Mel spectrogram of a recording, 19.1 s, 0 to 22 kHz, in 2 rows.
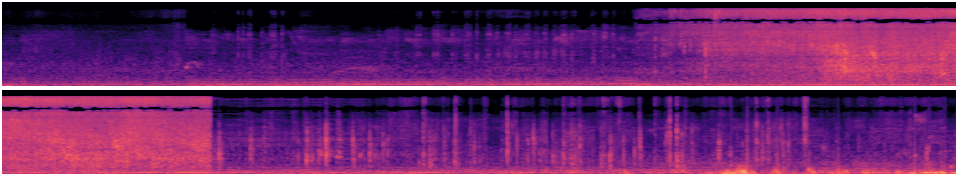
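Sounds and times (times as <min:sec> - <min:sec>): light clicks and scratches: 0:01.6 - 0:06.4
hose nozzle spraying water: 0:06.4 - 0:11.6.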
